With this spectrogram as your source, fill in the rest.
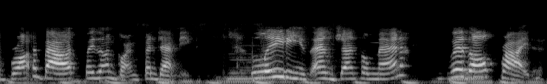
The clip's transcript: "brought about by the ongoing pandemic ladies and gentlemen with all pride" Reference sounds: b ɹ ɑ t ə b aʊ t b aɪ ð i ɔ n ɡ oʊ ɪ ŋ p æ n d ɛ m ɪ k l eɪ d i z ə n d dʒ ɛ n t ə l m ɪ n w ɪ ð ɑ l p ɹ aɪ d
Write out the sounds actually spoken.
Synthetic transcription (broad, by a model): b ɹ ɑ t ə b aʊ t b aɪ ð i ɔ n ɡ oʊ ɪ ŋ p æ n d ɛ m ɪ k l eɪ d i z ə n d dʒ ɛ n t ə l m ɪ n w ɪ ð ɑ l p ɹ aɪ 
